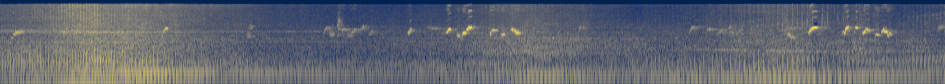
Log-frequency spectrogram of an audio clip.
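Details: Caged red-whiskered bulbul used as an aggressive decoy bird, singing while agitated: short bursts of bright, quick whistled notes in two phrases, over a steady low rumble of traffic.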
